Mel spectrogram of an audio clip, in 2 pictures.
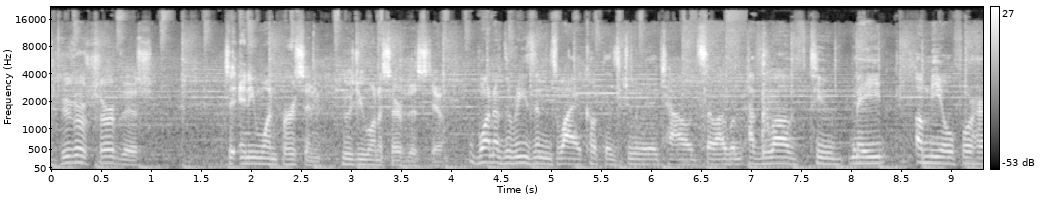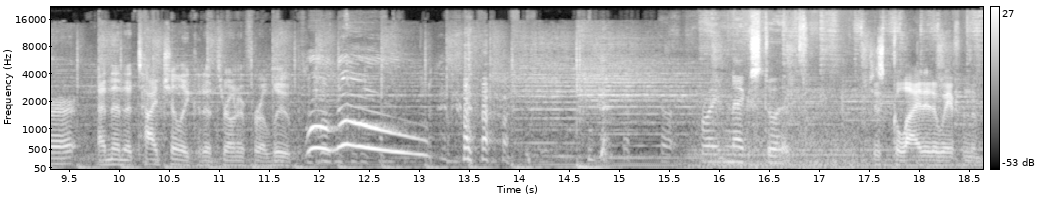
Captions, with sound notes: If you could serve this to any one person, who'd you wanna serve this to? - One of the reasons why I cook is Julia Child. So I would have loved to made a meal for her. - And then the Thai chili could've thrown her for a loop. Oh no! (laughs) (upbeat music)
